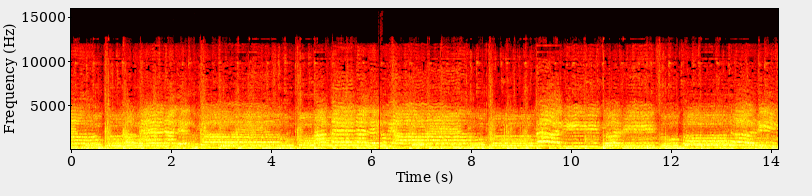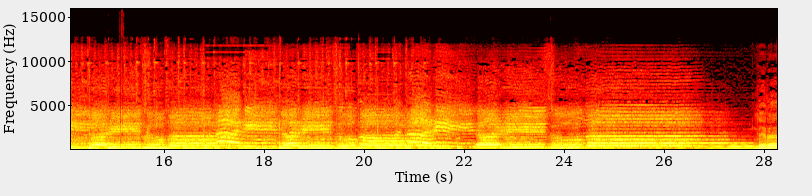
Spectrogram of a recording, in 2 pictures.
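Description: A large choir of schoolgirls singing a religious song together in held notes, over a steady beat.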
